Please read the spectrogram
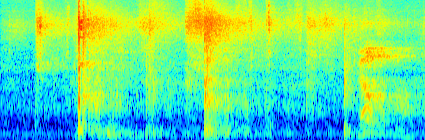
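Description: Tennis rackets striking the ball in an indoor tennis hall: a sharp serve hit about a second in and a return about a second later, each echoing. A short shout from a player near the end.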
